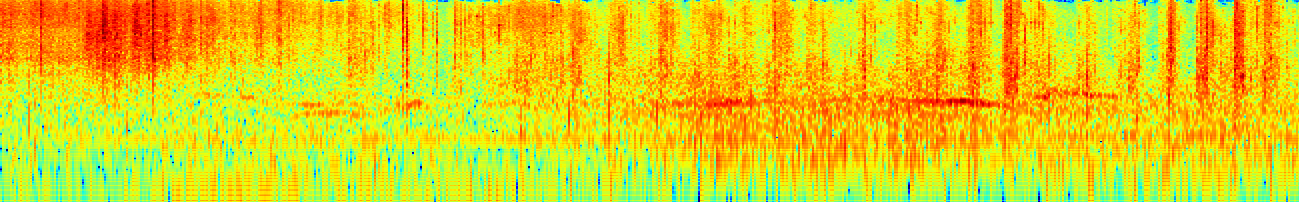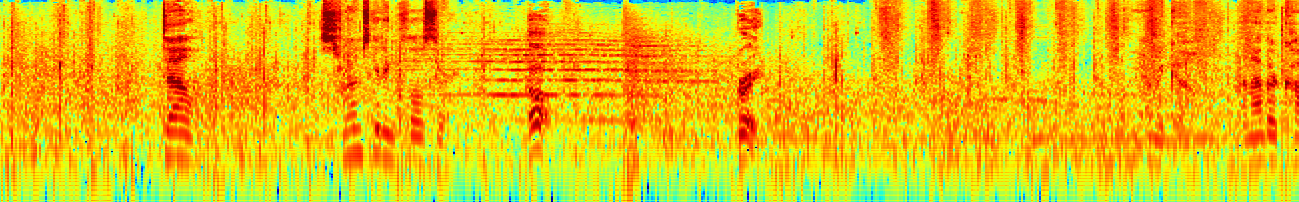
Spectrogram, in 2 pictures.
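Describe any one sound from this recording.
Boots crunch steadily through deep snow.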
